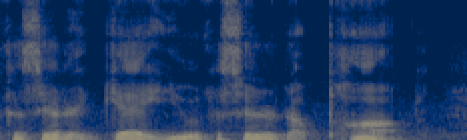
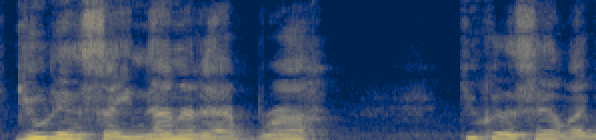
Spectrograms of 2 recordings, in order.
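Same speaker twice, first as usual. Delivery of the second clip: higher, louder, fed up; loud exasperated; 9 semitones higher, 11 dB louder than usual. Real, not acted. Telling Buck what he should have said, loud and exasperated. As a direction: throw it at him in disbelief. Scolding Buck over weak reply.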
